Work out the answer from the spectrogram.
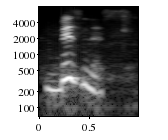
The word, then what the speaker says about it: business: again beginners right so do you see the j pronunciation it should not be j it's business try to say it it's s z right try to say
